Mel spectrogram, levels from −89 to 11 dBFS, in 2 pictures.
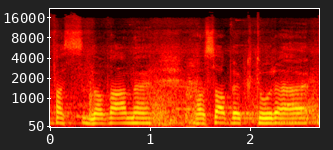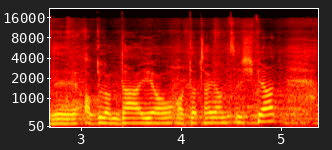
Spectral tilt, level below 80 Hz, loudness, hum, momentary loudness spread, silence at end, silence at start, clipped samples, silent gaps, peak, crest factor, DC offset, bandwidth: -5.5 dB/octave; -56 dBFS; -20 LUFS; none; 4 LU; 0 s; 0 s; under 0.1%; none; -4 dBFS; 16 dB; under 0.1%; 18 kHz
